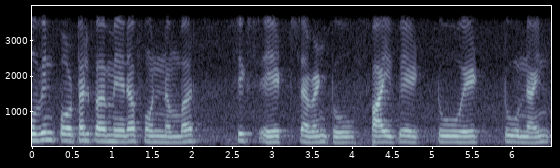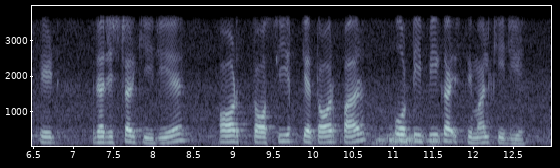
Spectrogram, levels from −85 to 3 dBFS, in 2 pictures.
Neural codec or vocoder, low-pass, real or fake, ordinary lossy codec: none; 3.6 kHz; real; none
